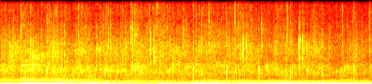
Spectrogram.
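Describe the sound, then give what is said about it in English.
A church audience claps as an offering to God during a morning service, a steady, dense, crackling wash of applause that fills the whole stretch, with held low organ-like tones humming underneath and no voices. “Yeah, give God a clap offering this morning.”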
